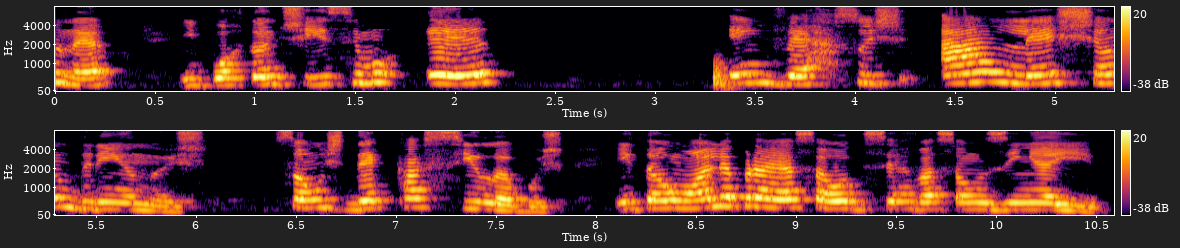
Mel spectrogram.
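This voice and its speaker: A woman's voice: sits high, recorded from a distance. A Brazilian woman teacher with a Rio de Janeiro accent, explaining poetry in a recorded lesson and often checking in with "né?" and "tá?". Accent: Rio de Janeiro Portuguese. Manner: explanatory, asks rhetorical questions, frequent "né?" and "tá?"; slow, drawn-out reading of verses. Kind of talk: recorded exam-prep lecture.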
